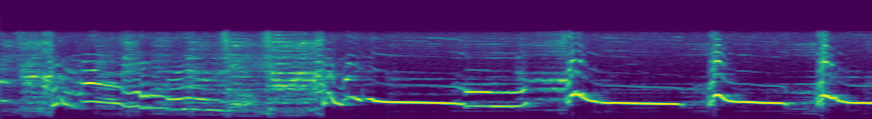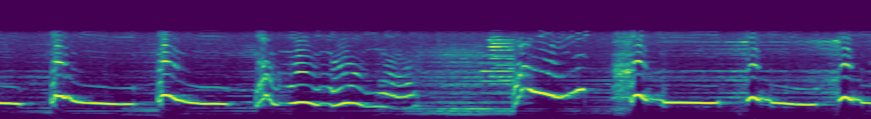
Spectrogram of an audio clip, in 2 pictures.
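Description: Chocolate Labrador retriever howling along to music, a long run of short howls about one a second, each swooping up and then settling on a held note. Music plays under the howling in the first few seconds.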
